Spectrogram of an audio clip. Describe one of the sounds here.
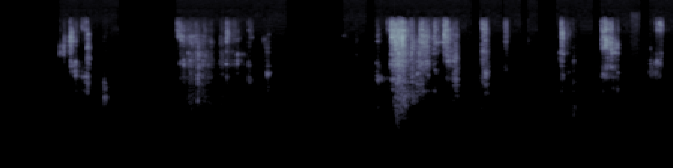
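Tissue paper rustles and crinkles in short bursts.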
